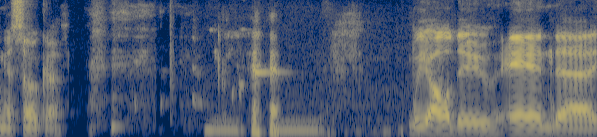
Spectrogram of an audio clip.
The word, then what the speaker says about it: Ahsoka: phase her at all and then I do it on purpose just because it makes Mark go you know it's not pronounced that way foreign what are you talking about I say Ashoka all the time now just for her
